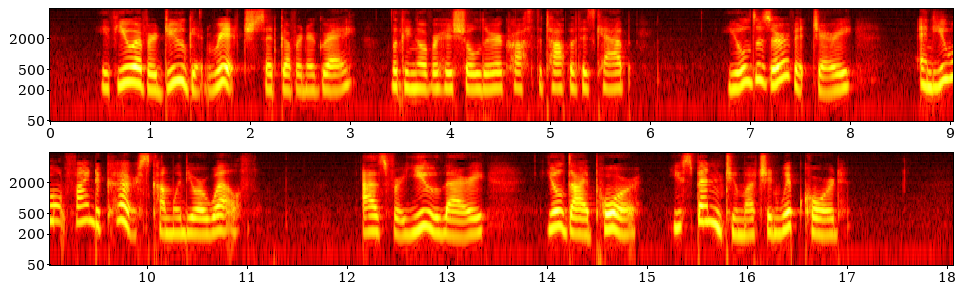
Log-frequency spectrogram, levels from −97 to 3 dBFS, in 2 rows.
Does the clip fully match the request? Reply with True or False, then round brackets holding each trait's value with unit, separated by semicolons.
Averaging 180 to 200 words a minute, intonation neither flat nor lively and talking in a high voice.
False (155 wpm; 4.4 semitones; 220 Hz)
